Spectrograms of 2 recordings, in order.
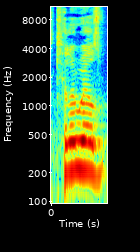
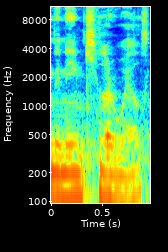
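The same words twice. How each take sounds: First: Put-on a childish blurt of the name, higher and louder; mocking how a kid would say it. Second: Said in the usual way. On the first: Mocking a kid's way of naming the orca, high and loud. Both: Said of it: "that's what a fucking kid says".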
